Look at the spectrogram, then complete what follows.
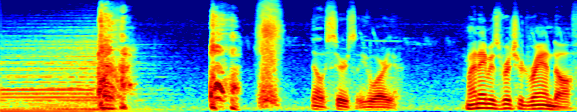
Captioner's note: coughs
